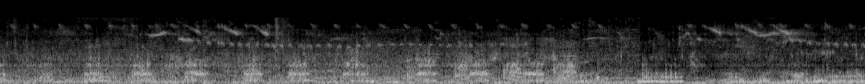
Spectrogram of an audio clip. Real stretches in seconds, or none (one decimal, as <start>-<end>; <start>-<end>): 3.8-4.4; 5.6-6.4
